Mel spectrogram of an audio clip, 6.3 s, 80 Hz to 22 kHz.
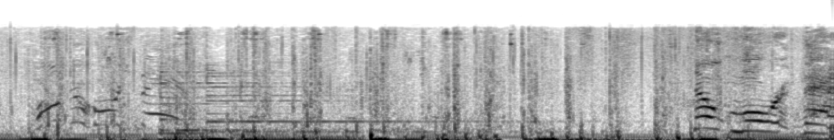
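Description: Horse hooves clip-clop steadily in the Western video game Red Dead Redemption 2, accompanied by a horse's whinny and in-game characters talking over the rhythmic hoofbeats.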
